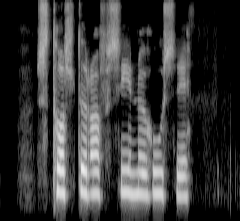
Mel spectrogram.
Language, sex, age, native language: Icelandic, male, 8, Icelandic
